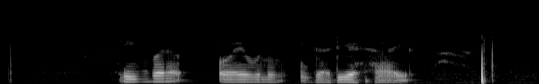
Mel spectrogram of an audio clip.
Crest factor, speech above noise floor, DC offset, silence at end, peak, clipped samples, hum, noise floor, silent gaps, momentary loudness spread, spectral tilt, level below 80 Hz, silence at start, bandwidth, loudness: 28 dB; 44 dB; under 0.1%; 0.55 s; -2 dBFS; under 0.1%; none; -72 dBFS; none; 12 LU; -12 dB/octave; -56 dBFS; 1.2 s; 3.8 kHz; -29 LUFS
